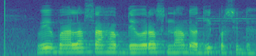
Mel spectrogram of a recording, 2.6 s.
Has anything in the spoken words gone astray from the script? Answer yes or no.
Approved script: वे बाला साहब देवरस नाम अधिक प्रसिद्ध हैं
no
